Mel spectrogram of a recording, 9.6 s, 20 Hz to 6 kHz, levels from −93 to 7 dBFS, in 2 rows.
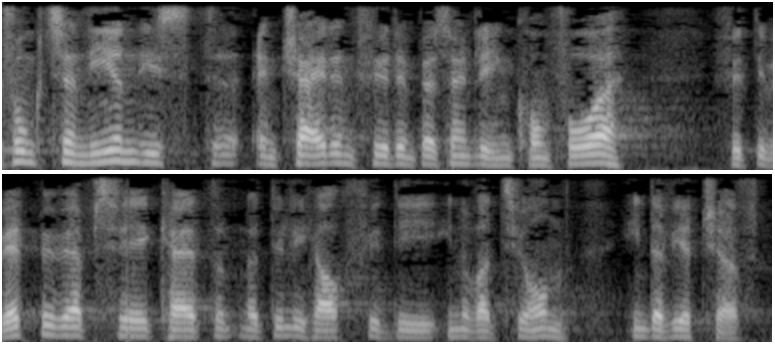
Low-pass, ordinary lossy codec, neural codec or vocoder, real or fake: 5.4 kHz; none; none; real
